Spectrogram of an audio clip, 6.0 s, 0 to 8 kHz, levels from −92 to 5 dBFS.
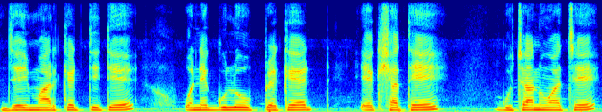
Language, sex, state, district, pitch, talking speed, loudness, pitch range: Bengali, male, Assam, Hailakandi, 170 Hz, 80 wpm, -15 LUFS, 165-175 Hz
